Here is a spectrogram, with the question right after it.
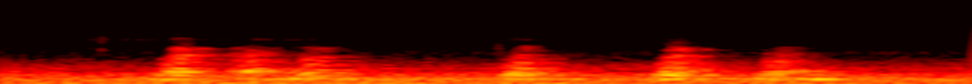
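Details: Juno the Siberian Husky, a dog rarely heard to bark, gives a few soft, muffled barks in quick pairs over a low background rumble.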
